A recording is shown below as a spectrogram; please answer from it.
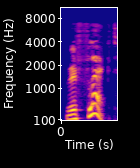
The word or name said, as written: reflect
